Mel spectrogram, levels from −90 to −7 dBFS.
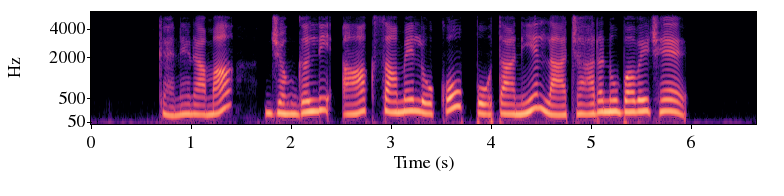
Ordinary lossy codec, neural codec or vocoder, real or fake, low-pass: Opus, 64 kbps; codec, 16 kHz, 0.9 kbps, LongCat-Audio-Codec; fake; 5.4 kHz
